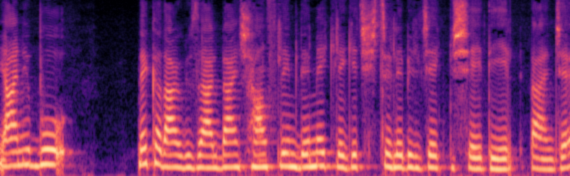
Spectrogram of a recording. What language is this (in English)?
Turkish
